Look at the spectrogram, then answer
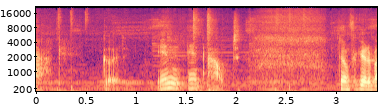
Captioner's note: inhales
